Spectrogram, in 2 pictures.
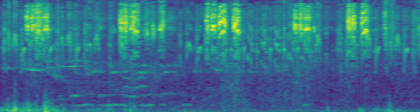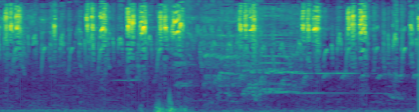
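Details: Javan cochoa lure calls to make birds sing: loud, high, grating chirps in repeated bursts, with a low thump near the start and later, and sustained whistled tones from other birds.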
